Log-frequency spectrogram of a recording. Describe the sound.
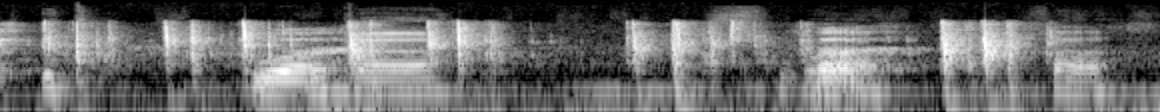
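Computer keyboard typing as someone writes notes: a quick, irregular run of clicks, with a voice sounding over it.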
